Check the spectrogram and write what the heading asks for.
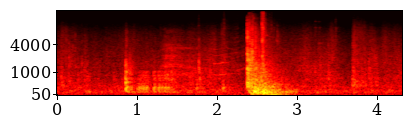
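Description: Front door of a flat shutting with one heavy thud a little past halfway, after a lighter click and some rustling of people coming in.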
